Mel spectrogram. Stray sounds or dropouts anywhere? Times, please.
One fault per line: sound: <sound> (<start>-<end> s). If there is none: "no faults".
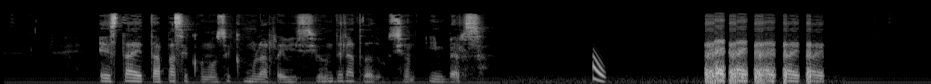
sound: chirp (5.9-6.1 s)
sound: laugh (7.0-8.2 s)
